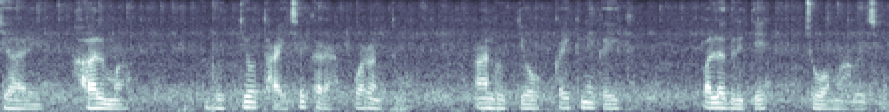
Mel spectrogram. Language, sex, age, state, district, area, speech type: Gujarati, male, 30-45, Gujarat, Anand, rural, spontaneous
